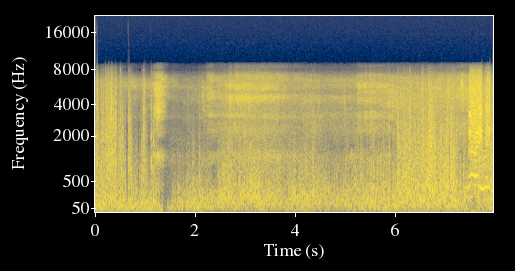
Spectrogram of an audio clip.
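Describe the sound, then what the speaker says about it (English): Strong wind buffeting the microphone at the beach, a loud continuous roar with gusts and surf underneath, with a person talking briefly. "It's very windy, sorry."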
